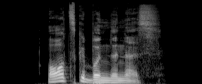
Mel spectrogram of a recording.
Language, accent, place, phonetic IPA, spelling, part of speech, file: German, Germany, Berlin, [ˈɔʁt͡sɡəˌbʊndənəs], ortsgebundenes, adjective, De-ortsgebundenes.ogg
- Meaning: strong/mixed nominative/accusative neuter singular of ortsgebunden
